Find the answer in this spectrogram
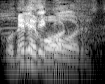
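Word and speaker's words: Ødegaard: Ordegar. – No digas nada. – Por eso, Ordega. – Arriba el balón de Pepe. Fuera para el Biol. – ¿Cómo se dice? Odegaard, ¿no? – Edegor.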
